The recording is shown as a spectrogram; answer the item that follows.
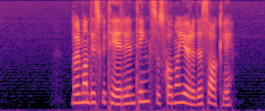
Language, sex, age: Norwegian, female, 30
